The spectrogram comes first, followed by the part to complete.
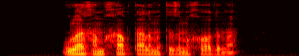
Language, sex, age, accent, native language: Uzbek, male, 25-34, Navoiy, Uzbek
